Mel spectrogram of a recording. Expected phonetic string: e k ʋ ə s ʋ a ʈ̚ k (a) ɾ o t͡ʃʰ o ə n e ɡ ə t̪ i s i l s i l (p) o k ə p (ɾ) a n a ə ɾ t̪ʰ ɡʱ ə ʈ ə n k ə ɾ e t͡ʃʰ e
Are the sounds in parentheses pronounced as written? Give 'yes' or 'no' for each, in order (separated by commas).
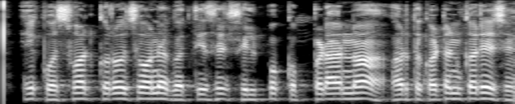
no, yes, no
